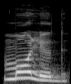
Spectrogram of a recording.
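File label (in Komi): "мольыд", Komi, female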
